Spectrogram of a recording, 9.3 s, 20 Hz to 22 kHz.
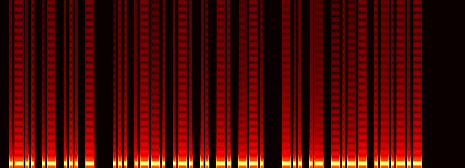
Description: Morse code, heard as a keyed tone, about 22 wpm, 700 Hz. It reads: LAST SPRING DAY.
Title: Sentences from Top 1200 Words 22wpm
